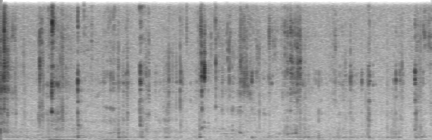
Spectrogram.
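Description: Close-miked chewing of a battered onion ring: irregular small crunches and wet mouth sounds.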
